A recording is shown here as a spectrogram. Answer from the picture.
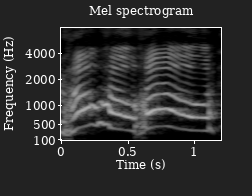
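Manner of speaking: loud, high Santa laugh; jolly ho ho ho. Pretend. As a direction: belt it like Santa. Holiday host's Santa laugh.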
